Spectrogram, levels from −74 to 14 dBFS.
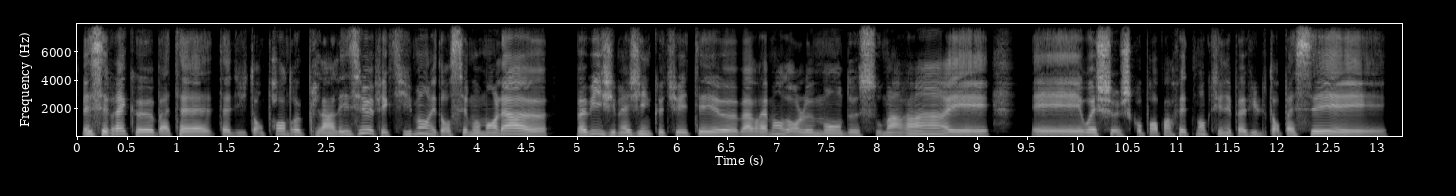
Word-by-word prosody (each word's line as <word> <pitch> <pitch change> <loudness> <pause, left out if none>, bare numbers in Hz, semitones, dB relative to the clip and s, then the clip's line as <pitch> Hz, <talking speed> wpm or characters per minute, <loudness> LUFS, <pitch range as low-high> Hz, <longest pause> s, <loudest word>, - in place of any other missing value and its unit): mais 180 - +2
c'est 190 +1 +6
vrai 195 +3 +2
que, 160 -3 +1
bah, 135 -2 -2
tu 155 - -7
as 145 -1 +1
tu 155 +3 -7
as 155 - -1
dû 150 +1 -13
t'en 145 - -6
prendre 175 -2 -2
plein 165 +2 -2
les 180 +4 -1
yeux 245 - +2
effectivement 180 +3 -3
et 170 - -4
dans 145 -1 -3
ces 165 +3 +3
moments-là, 170 +4 +3
heu, - - -9 0.3
bah, 160 - +3
oui, 200 +4 -1
j'imagine 165 +1 0
que 165 - -7
tu 160 0 -4
étais, 180 +4 -2
heu, 150 -2 +1
bah, 145 0 0
vraiment 160 +6 -2
dans 150 -2 -2
le 155 +1 -3
monde 160 -2 -5
sous-marin 170 +7 +1
et 140 -2 +2 0.4
et 130 -1 +1
ouais, 165 +4 +1
je - - +5
je - - +4
comprends 150 -3 -5
parfaitement 155 +4 -5
que - - -16
tu 170 - -5
n'ai 150 - -5
pas 145 - -2
vu 160 +3 -8
le 155 - -15
temps - - -5
passer 140 +9 +3
et 140 -8 +1
160 Hz, 225 wpm, -20 LUFS, 145-180 Hz, 0.4 s, c'est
